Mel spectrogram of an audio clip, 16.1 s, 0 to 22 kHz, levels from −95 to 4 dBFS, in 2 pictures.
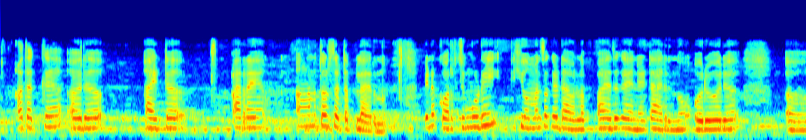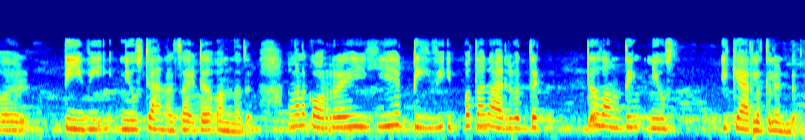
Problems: low volume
